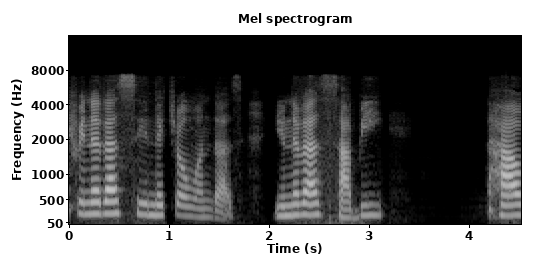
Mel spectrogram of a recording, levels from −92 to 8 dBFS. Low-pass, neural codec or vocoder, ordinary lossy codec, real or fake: 7.2 kHz; codec, 16 kHz, 0.5 kbps, X-Codec, HuBERT features, trained on LibriSpeech; AAC, 64 kbps; fake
